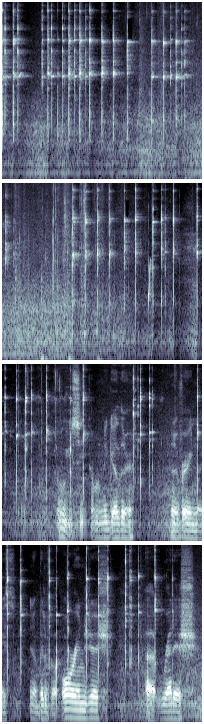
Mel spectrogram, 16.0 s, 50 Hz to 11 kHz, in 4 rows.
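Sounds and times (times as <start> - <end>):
utensil clinking against bowl: 0.0 - 16.0
utensil scraping bowl: 5.4 - 15.7.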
